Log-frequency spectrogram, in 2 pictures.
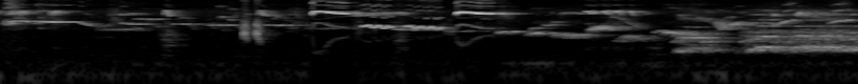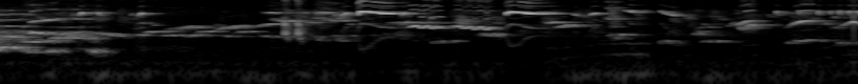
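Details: Orange-headed thrush song used as a training recording to make caged thrushes sing: varied high whistled phrases, slurred notes and twittering, broken midway by a harsh buzzy, broadband burst before the whistles resume.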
